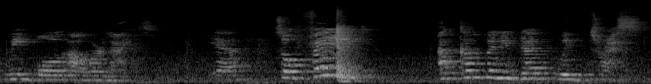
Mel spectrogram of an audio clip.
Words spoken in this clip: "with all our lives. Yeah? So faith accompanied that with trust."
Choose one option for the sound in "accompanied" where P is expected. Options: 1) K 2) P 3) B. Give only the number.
2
